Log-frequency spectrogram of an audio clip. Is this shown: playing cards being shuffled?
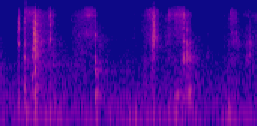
yes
